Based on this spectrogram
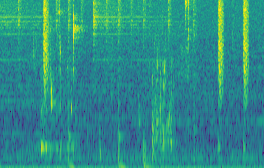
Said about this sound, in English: Let me get another sip of water.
